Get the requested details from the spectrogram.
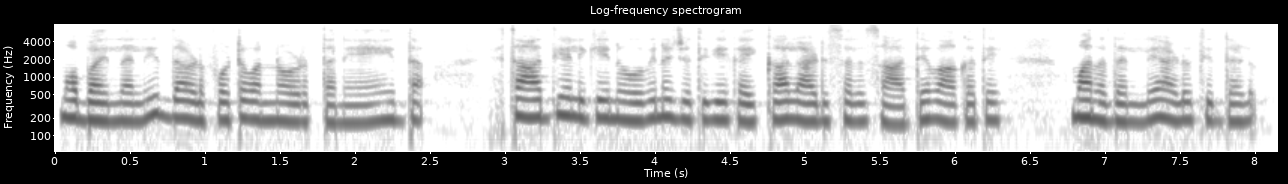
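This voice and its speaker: A woman storyteller reading a serialized family novel aloud with steady, expressive narration. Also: fairly low pitch, moderate pace.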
